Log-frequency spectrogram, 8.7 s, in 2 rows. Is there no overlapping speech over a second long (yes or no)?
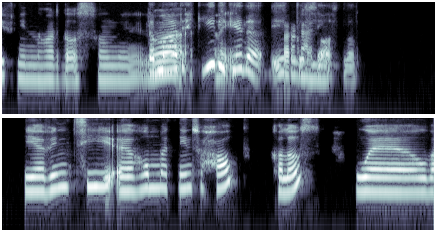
no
